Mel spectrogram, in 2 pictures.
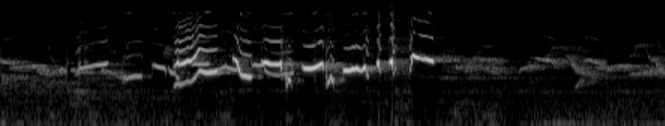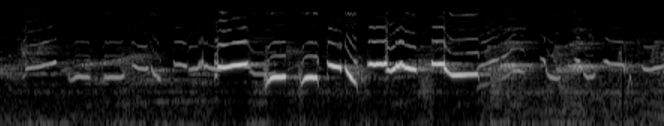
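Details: Sweet chirping and whistling song of an oriental magpie-robin, recorded as a lure to make kept birds sing. Two long sequences are separated by a quiet gap of about two seconds.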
